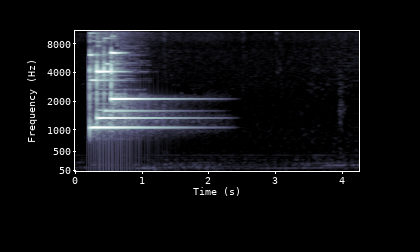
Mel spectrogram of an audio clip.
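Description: Short electronic chime: a few bell-like notes struck in quick succession, ringing out and fading over about two seconds. It signals the end of the page in an auto-reading textbook app.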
